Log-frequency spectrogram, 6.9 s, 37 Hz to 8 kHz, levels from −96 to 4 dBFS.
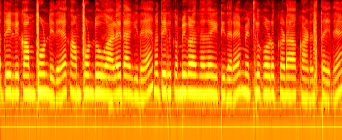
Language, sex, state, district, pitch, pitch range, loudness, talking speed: Kannada, female, Karnataka, Dakshina Kannada, 220 Hz, 210-230 Hz, -20 LUFS, 115 wpm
